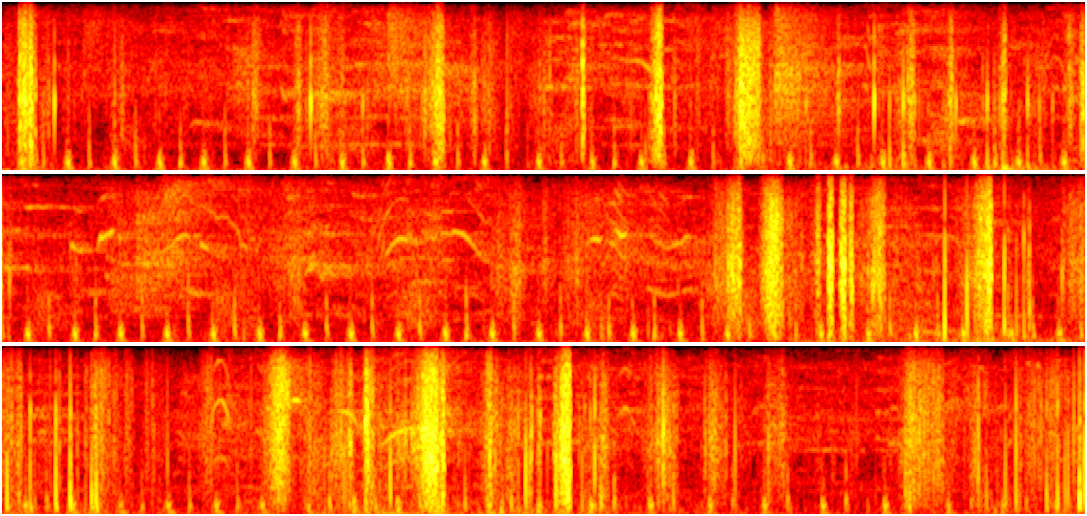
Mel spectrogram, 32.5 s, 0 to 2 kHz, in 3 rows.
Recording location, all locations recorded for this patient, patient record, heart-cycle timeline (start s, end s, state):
tricuspid valve (TV)
aortic valve (AV)+pulmonary valve (PV)+tricuspid valve (TV)+mitral valve (MV)
#Age: Child
#Sex: Male
#Height: 101.0 cm
#Weight: 18.5 kg
#Pregnancy status: False
#Murmur: Absent
#Murmur locations: nan
#Most audible location: nan
#Systolic murmur timing: nan
#Systolic murmur shape: nan
#Systolic murmur grading: nan
#Systolic murmur pitch: nan
#Systolic murmur quality: nan
#Diastolic murmur timing: nan
#Diastolic murmur shape: nan
#Diastolic murmur grading: nan
#Diastolic murmur pitch: nan
#Diastolic murmur quality: nan
#Outcome: Abnormal
#Campaign: 2015 screening campaign
0.00	11.51	unannotated
11.51	11.62	S1
11.62	11.73	systole
11.73	11.82	S2
11.82	12.00	diastole
12.00	12.08	S1
12.08	12.20	systole
12.20	12.28	S2
12.28	12.45	diastole
12.45	12.54	S1
12.54	12.66	systole
12.66	12.76	S2
12.76	12.90	diastole
12.90	13.02	S1
13.02	13.14	systole
13.14	13.22	S2
13.22	13.38	diastole
13.38	13.48	S1
13.48	13.57	systole
13.57	13.64	S2
13.64	13.84	diastole
13.84	13.94	S1
13.94	14.05	systole
14.05	14.12	S2
14.12	14.28	diastole
14.28	14.38	S1
14.38	14.51	systole
14.51	14.57	S2
14.57	14.76	diastole
14.76	14.84	S1
14.84	14.98	systole
14.98	15.05	S2
15.05	15.23	diastole
15.23	15.32	S1
15.32	15.44	systole
15.44	15.54	S2
15.54	15.70	diastole
15.70	15.80	S1
15.80	15.92	systole
15.92	15.98	S2
15.98	16.18	diastole
16.18	16.26	S1
16.26	16.39	systole
16.39	16.48	S2
16.48	16.65	diastole
16.65	16.76	S1
16.76	16.87	systole
16.87	16.96	S2
16.96	17.12	diastole
17.12	17.19	S1
17.19	17.33	systole
17.33	17.40	S2
17.40	17.58	diastole
17.58	17.66	S1
17.66	17.81	systole
17.81	17.86	S2
17.86	32.50	unannotated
